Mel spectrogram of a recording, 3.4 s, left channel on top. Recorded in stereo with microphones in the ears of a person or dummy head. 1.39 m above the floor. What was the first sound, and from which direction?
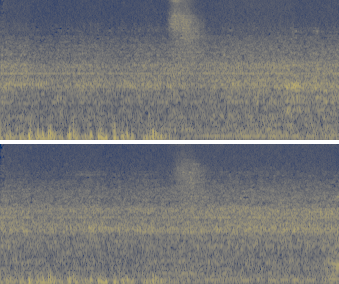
A whoosh, 70° left (ahead or behind).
